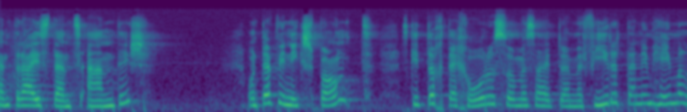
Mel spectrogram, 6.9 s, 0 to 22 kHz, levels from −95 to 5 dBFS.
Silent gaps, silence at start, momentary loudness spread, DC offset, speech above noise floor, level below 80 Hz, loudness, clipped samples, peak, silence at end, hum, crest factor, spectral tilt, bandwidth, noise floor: none; 0 s; 11 LU; under 0.1%; 34 dB; -66 dBFS; -28 LUFS; under 0.1%; -10 dBFS; 0 s; none; 20 dB; -1.5 dB/octave; 16 kHz; -64 dBFS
